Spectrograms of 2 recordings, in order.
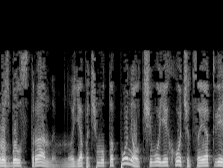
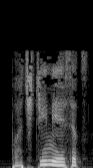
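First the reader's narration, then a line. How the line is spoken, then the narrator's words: Sighed. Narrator (Russian): вздохнула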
